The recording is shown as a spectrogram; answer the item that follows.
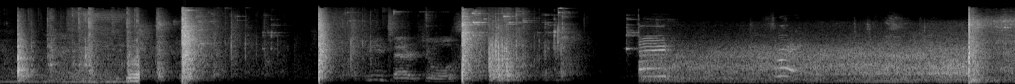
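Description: CRT television picture tubes being smashed: several sharp, separate hits a second or more apart, each with glass breaking and ringing.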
